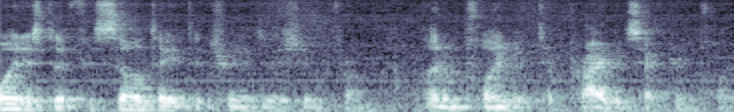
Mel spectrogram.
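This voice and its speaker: Amid audible room echo, a man talks at a very fast pace and a fairly low pitch. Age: 60s. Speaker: economist and political candidate. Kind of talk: interview.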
